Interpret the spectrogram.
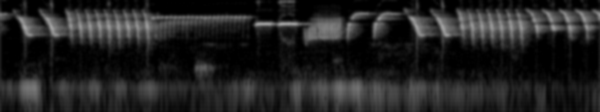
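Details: Timbrado canary song for training: falling sweeps and a pulsed trill, a thin sustained whistle, a loud flat tone and buzzy burst, then rising notes and another fast trill.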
